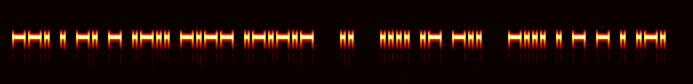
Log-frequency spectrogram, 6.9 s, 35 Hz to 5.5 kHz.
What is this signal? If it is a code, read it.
Morse code, heard as a keyed tone, about 30 wpm, 600 Hz. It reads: GENTLY. I HAD BETTER
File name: the old man and the sea / the old man and the sea 1 30wpm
